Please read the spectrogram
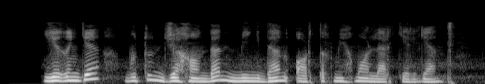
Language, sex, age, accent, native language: Uzbek, female, 30-39, Samarqand, Uzbek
